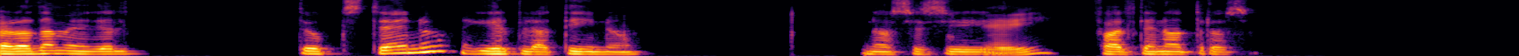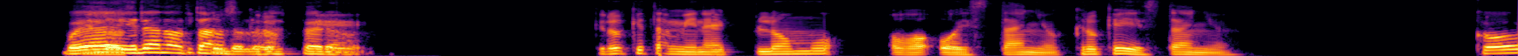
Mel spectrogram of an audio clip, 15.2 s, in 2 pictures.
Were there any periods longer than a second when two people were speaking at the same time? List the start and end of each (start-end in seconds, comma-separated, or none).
7.9-9.4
